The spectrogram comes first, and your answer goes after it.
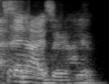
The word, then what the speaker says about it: Sennheiser: If I could real quick, I just have never even heard of Sennheiser. Is that how you say it, or Sennheiser? Yeah, Sennheiser. Yeah.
